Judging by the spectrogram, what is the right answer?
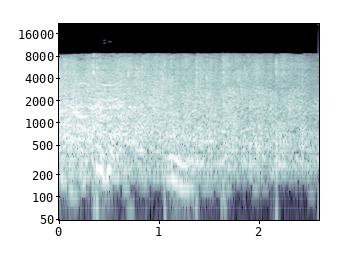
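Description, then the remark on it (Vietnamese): A crowd applauds steadily, a dense wash of many hands clapping at once that holds fairly loud throughout and eases off slightly toward the end, with no talking. “Ở giờ nãy không nghe sao bây giờ mới vô tay.”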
